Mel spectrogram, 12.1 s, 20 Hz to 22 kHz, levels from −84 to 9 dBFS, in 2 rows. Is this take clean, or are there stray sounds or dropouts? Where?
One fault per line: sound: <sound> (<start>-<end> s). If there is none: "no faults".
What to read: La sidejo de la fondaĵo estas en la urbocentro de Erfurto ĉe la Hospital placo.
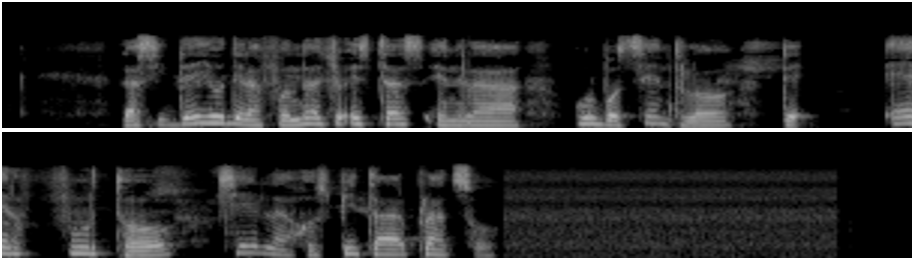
no faults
